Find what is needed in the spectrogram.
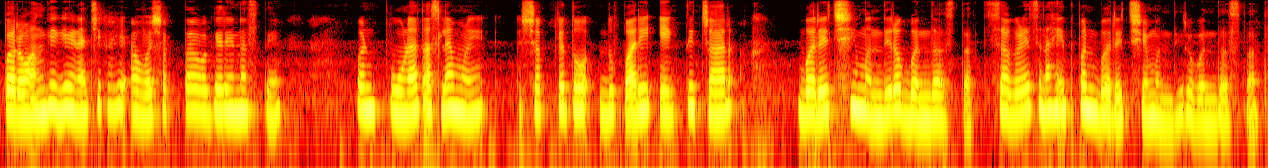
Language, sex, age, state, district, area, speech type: Marathi, female, 18-30, Maharashtra, Pune, urban, spontaneous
